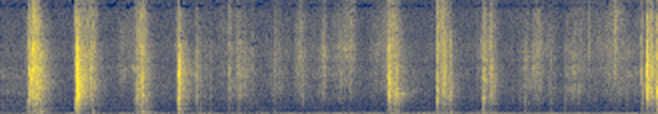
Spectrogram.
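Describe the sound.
Oracle cards are shuffled in a series of quiet, crisp riffles and soft slaps, coming in irregular bursts with short pauses between them.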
